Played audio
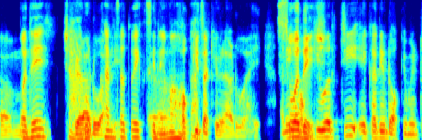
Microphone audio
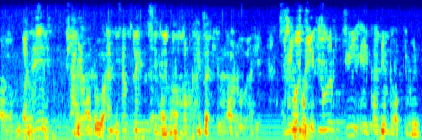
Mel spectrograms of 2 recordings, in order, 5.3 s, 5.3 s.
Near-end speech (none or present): none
